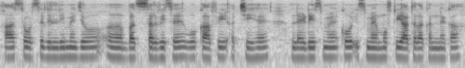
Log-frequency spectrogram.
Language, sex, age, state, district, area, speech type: Urdu, male, 18-30, Delhi, Central Delhi, urban, spontaneous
